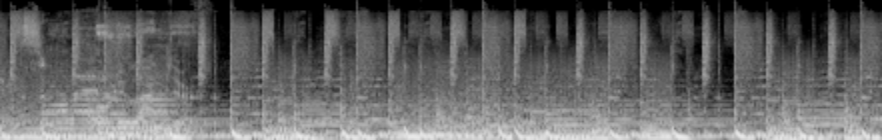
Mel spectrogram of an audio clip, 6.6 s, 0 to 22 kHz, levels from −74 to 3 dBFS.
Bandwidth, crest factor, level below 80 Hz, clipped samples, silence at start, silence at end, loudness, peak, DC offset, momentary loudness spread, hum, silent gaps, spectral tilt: over 20 kHz; 12 dB; -14 dBFS; under 0.1%; 0 s; 0 s; -13 LUFS; 0 dBFS; under 0.1%; 3 LU; none; none; -5 dB/octave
